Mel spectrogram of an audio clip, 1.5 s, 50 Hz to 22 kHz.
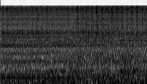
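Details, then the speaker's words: General Electric electromagnetic "50" instantaneous overcurrent protective relay on test jig, current raised past about 4 amps: faint steady mains-pitch coil buzz from magnetic attraction before pickup, which trips near 10 amps; normal. "you can start to hear a buzz and that buzz is the result of the magnetic attraction in the instantaneous relay assembly"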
